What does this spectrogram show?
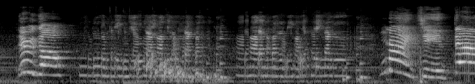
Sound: Animalese murmuring

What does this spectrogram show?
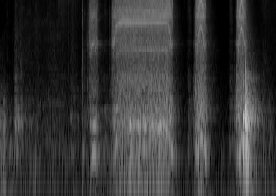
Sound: screw gun

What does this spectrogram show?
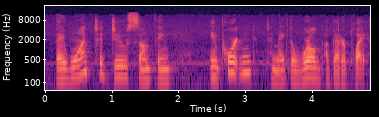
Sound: none

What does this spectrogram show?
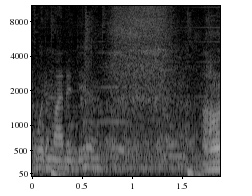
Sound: deep Inhale

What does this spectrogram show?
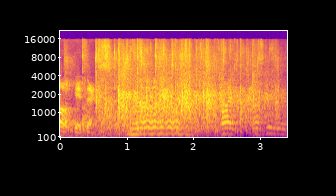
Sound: applause

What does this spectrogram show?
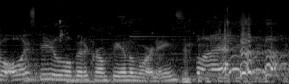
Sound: laughs

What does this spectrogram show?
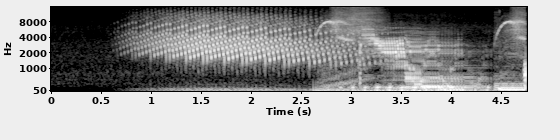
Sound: spaceship noise

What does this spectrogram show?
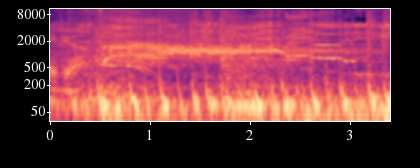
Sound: screaming

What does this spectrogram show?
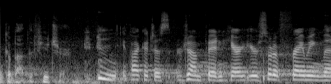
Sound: clears throat

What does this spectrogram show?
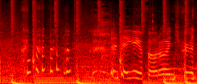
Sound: laughing

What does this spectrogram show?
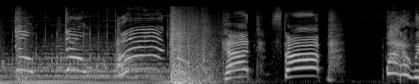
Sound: shouts disoriented; thud

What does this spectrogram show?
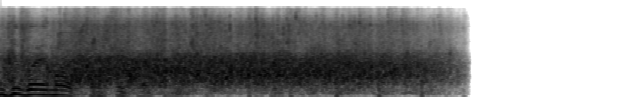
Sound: applause

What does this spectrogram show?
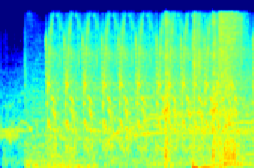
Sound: blasting; electric crackling

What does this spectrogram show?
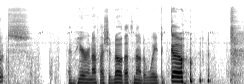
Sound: laughs

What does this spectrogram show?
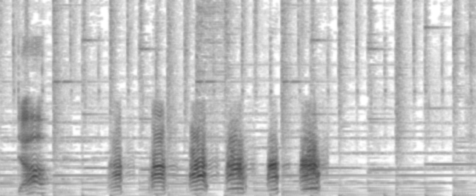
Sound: duck quacking

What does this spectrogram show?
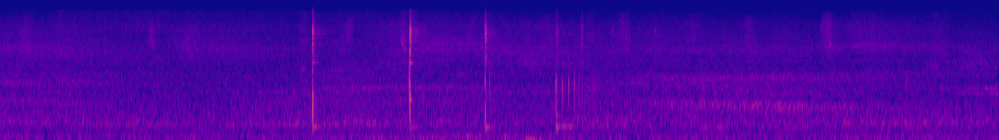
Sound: bulb clinking

